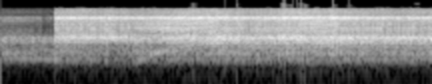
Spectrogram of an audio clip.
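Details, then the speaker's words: Brushless motor under new PWM mark control in a synchronous torque algorithm: steady high whine rising smoothly with speed, no stutter. Speed is relatively stable; the noise is intentional. Normal running. "But the speed's relatively stable now. It's noisy, and that's on purpose."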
